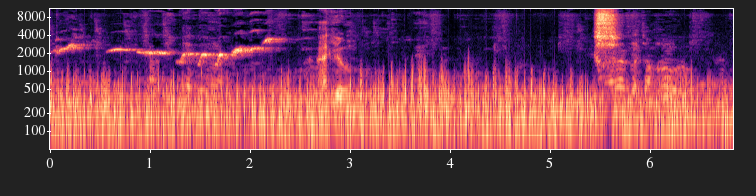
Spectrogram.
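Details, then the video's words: Greater green leafbird singing a quick run of clear whistled notes, rising and falling, over a steady loud low rumble of background noise, followed by a brief harsh burst. "vurung cucak ijo jamtrok"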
